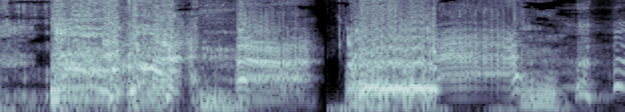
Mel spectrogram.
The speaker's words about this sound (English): Having a slurp. Coughs out.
